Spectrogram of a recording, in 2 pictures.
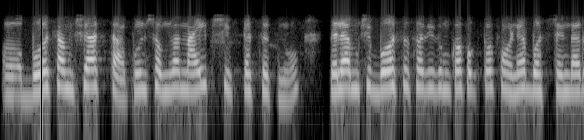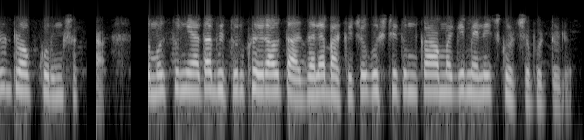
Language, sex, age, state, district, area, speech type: Goan Konkani, female, 18-30, Goa, Ponda, rural, conversation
